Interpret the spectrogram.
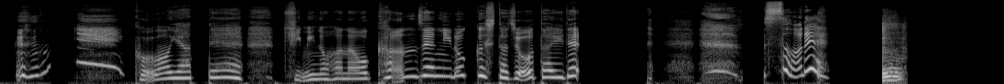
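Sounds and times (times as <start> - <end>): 
speech: 0.2 - 0.6, 1.4 - 5.9, 6.5 - 9.1
fart: 8.9 - 9.1.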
